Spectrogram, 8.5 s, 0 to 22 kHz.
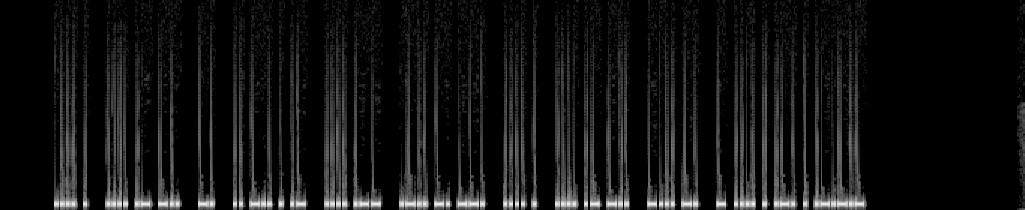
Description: Morse code, heard as a keyed tone, about 50 wpm, 700 Hz. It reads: HE HAD N IDEA HW LNG HE HAD BN THERE.
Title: Sentences from Top 300 Words and Abbreviations 50wpm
